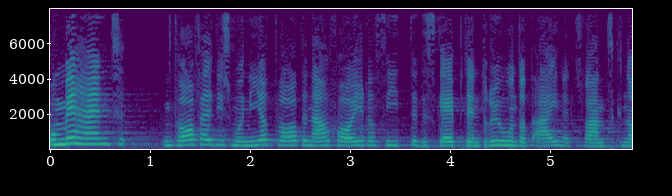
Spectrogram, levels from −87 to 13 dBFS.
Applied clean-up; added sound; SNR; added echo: none; none; none; none.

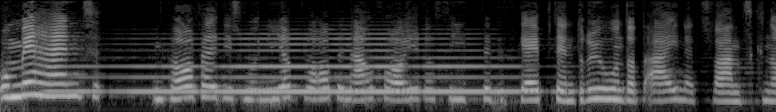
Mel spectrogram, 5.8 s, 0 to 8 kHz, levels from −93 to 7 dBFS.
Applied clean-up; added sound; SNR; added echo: neural mask model RNNoise.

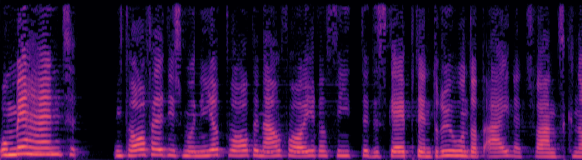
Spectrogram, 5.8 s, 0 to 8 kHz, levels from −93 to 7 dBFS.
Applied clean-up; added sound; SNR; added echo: neural mask model DeepFilterNet 3.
